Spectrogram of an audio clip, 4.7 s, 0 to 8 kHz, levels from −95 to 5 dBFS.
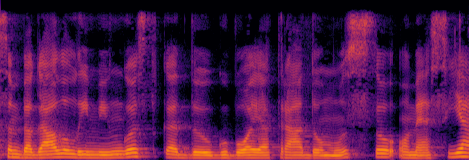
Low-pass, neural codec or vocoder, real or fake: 7.2 kHz; none; real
